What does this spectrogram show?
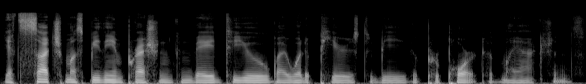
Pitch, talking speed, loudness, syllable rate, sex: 95 Hz, 195 wpm, -24 LUFS, 4.4 syllables/s, male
